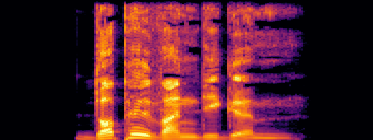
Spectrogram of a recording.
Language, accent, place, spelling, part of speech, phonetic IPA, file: German, Germany, Berlin, doppelwandigem, adjective, [ˈdɔpl̩ˌvandɪɡəm], De-doppelwandigem.ogg
- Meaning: strong dative masculine/neuter singular of doppelwandig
